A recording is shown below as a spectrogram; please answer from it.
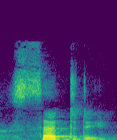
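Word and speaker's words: Saturday: Friday, it's सैटरडे, सैटरडे, सैटरडे, are silent, ठीक है।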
